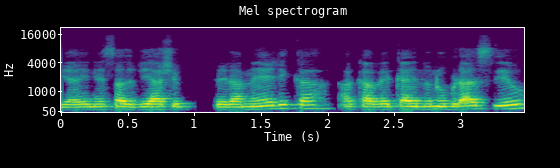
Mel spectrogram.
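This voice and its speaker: This man has a Uruguayan accent and a dark, mellow tone. His intonation is lively. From Uruguay, Montevideo. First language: Spanish (speaking Portuguese). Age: 30s. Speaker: street circus artist, juggler. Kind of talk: casual chat. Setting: live stream.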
